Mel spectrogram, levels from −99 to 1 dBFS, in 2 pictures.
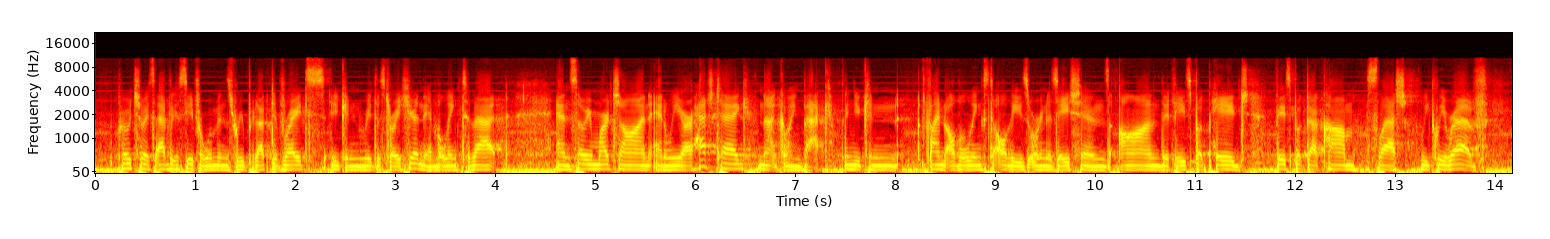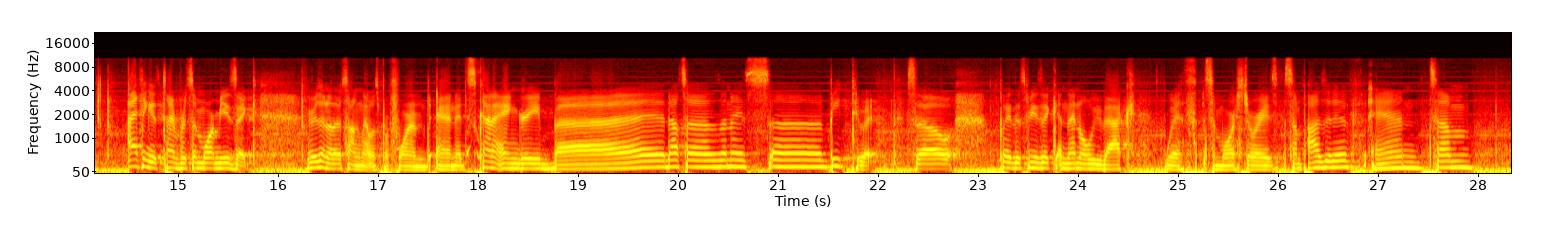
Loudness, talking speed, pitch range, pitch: -23 LUFS, 200 wpm, 110-140 Hz, 115 Hz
